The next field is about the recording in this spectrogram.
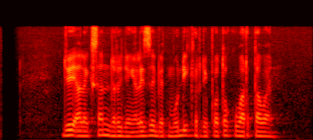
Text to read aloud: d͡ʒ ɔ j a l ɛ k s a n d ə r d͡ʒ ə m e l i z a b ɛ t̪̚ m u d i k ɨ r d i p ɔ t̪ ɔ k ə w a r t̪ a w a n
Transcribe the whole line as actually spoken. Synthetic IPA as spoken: d͡ʒ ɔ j a l ɛ k s a n d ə r d͡ʒ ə ŋ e l i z a b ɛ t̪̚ m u d i k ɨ r d i p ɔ t̪ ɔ k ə w a r t̪ a w a n

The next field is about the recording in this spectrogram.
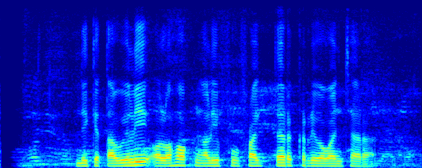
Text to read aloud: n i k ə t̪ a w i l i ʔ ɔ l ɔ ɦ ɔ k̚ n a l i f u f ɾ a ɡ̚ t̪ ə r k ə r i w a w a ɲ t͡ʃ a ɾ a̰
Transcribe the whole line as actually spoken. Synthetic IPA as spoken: n i k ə t̪ a w i l i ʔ ɔ l ɔ ɦ ɔ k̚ ŋ a l i f u f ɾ a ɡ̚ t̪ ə r k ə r i w a w a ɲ t͡ʃ a ɾ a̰

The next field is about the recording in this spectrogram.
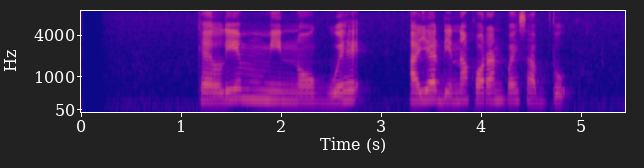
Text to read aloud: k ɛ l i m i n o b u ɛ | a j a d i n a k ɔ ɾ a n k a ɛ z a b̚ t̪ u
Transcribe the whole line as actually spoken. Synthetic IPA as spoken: k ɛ l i m i n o ɡ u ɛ | a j a d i n a k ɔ ɾ a n p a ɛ s a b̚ t̪ u

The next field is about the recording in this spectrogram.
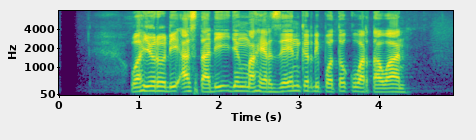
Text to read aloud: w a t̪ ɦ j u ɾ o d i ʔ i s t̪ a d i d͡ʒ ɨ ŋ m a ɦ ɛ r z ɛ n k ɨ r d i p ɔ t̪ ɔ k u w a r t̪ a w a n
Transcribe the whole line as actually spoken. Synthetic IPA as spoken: w a ɦ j u ɾ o d i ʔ a s t̪ a d i d͡ʒ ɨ ŋ m a ɦ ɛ r z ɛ n k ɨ r d i p ɔ t̪ ɔ k u w a r t̪ a w a n

